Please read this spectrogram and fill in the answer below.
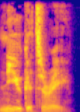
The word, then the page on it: nugatory: British English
